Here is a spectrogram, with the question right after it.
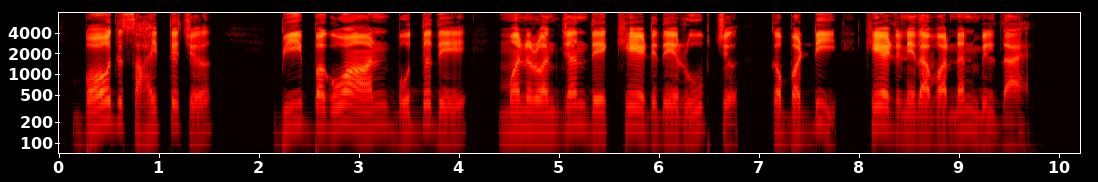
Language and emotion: Dogri, neutral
